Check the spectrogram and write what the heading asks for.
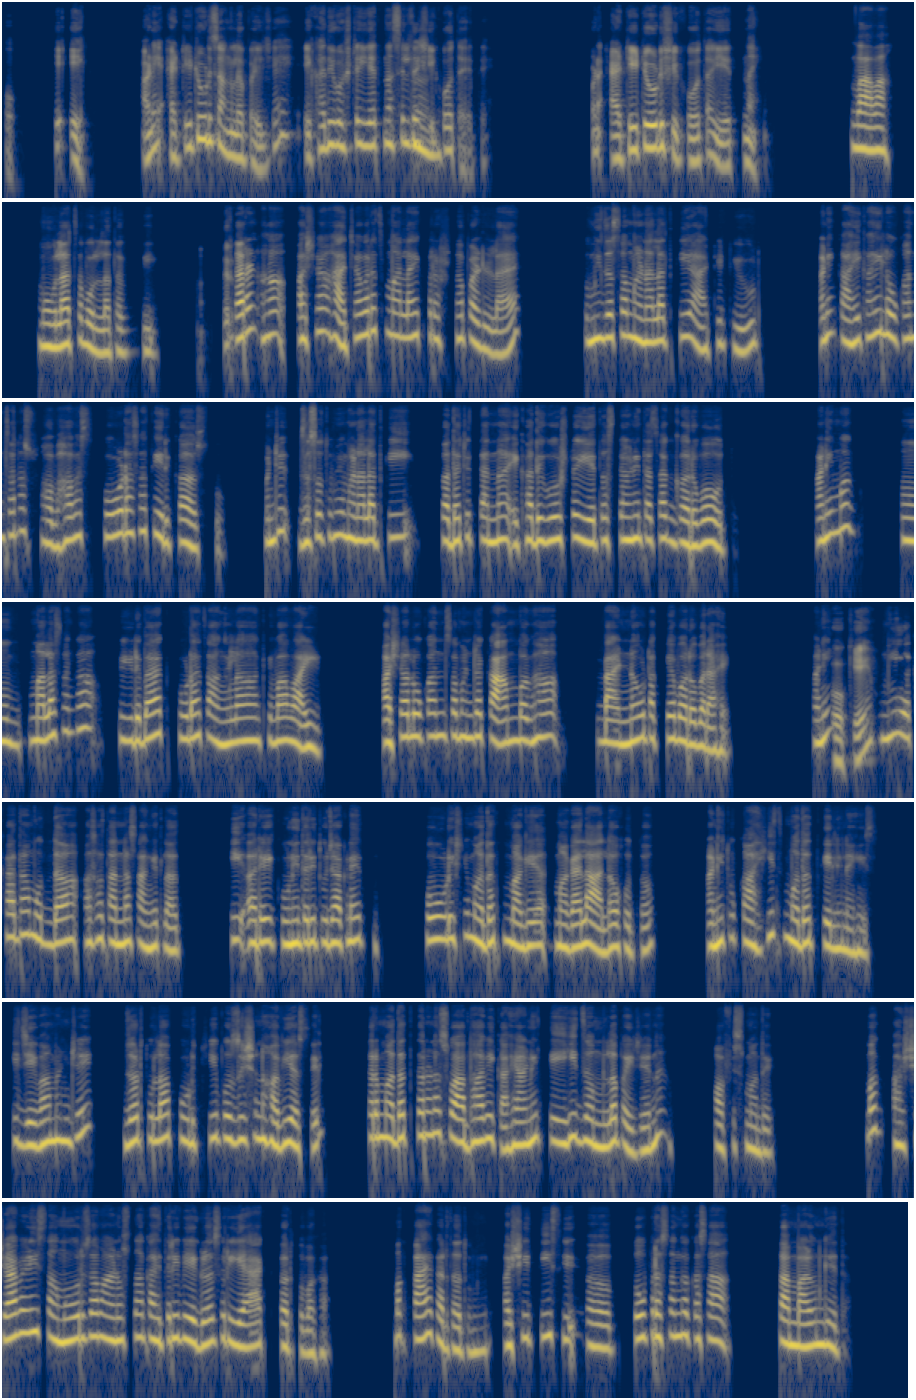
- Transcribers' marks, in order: tapping; in English: "ॲटिट्यूड"; in English: "ॲटिट्यूड"; other noise; in English: "ॲटिट्यूड"; in English: "फीडबॅक"
- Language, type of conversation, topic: Marathi, podcast, फीडबॅक देताना तुमची मांडणी कशी असते?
